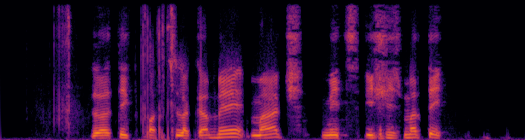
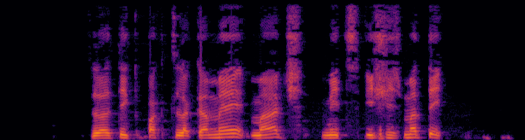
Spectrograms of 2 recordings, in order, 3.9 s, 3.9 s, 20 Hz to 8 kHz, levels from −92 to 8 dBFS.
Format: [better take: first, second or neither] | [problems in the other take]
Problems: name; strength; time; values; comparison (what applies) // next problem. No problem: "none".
second | noise reduction (neural diffusion model UNIVERSE++)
